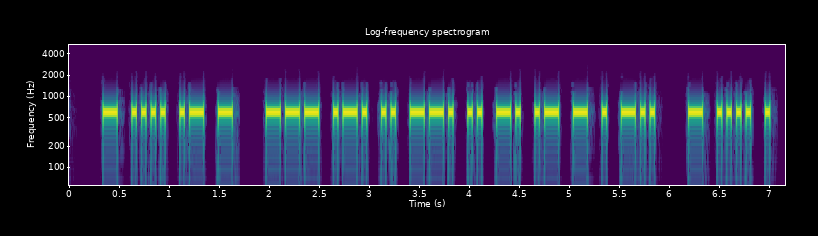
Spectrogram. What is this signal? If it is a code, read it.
Morse code, heard as a keyed tone, about 25 wpm, 600 Hz. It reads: THAT ORIGINATED THE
